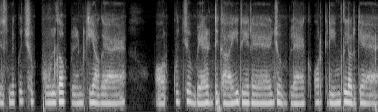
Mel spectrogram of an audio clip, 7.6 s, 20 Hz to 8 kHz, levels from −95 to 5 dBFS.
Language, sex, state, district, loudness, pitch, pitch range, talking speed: Hindi, female, Punjab, Kapurthala, -20 LUFS, 195 Hz, 185-205 Hz, 175 wpm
